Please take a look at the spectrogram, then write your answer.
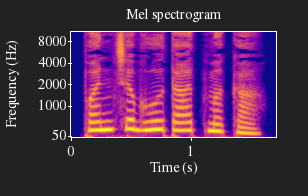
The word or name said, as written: ಪಂಚಭೂತಾತ್ಮಕ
